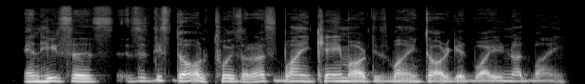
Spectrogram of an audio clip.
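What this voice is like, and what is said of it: Speaks with a noticeable accent. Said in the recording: “This is my accent.”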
